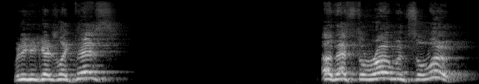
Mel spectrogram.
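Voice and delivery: incredulous mockery. Real, not acted. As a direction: scoff at the excuse. Mocking the denial.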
